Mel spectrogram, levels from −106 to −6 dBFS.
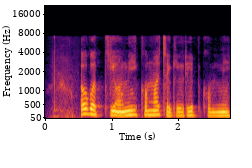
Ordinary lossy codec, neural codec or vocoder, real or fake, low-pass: none; codec, 16 kHz, 2 kbps, FreqCodec, larger model; fake; 7.2 kHz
